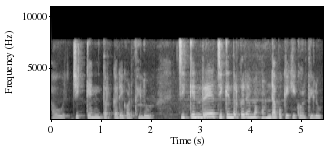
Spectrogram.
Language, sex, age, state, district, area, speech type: Odia, female, 18-30, Odisha, Ganjam, urban, spontaneous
